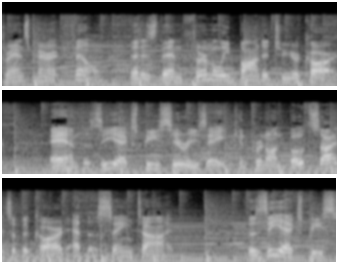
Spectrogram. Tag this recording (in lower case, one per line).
speech
music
